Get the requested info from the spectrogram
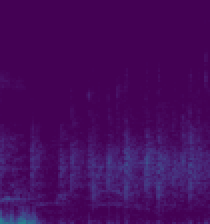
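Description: A man's voice finishes a word, and about half a second in a congregation starts clapping: many hands applauding in a thick, irregular patter.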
